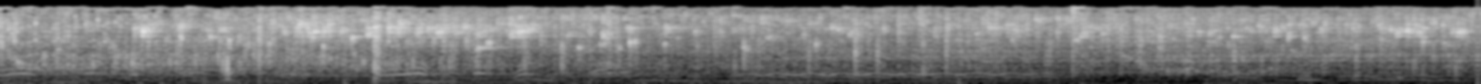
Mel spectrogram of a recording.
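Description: Battered shrimp frying in hot oil: a dense, continuous sizzle with crackling pops running throughout at a steady, moderate level, with no talk.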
